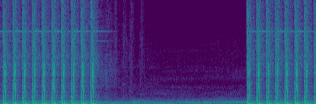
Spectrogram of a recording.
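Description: Rapid gunfire from rifles and machine guns: loud, sustained bursts of evenly spaced shots that stop for about a second and a half of quieter rumble, then resume.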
